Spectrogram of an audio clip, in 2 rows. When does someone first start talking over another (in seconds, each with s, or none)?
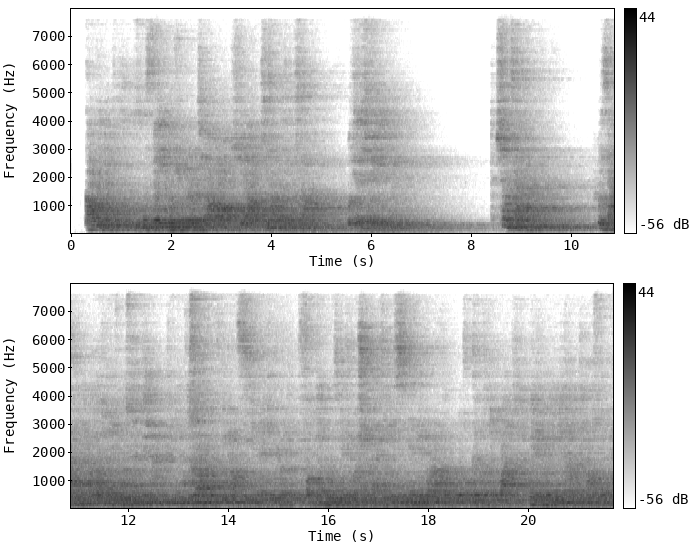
10.8 s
